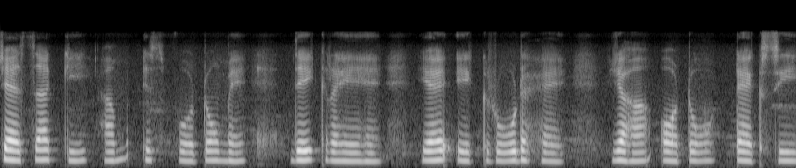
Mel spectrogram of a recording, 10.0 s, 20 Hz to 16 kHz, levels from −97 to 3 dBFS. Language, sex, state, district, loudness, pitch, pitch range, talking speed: Hindi, female, Chhattisgarh, Korba, -21 LUFS, 195 Hz, 185-200 Hz, 100 wpm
